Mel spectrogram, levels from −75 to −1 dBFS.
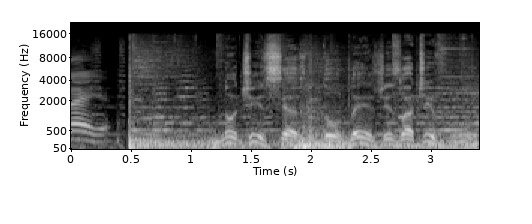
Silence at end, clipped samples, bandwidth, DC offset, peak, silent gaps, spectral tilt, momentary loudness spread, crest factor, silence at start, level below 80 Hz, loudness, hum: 0 s; under 0.1%; 16 kHz; under 0.1%; -6 dBFS; none; -4.5 dB/octave; 9 LU; 14 dB; 0 s; -32 dBFS; -21 LUFS; none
